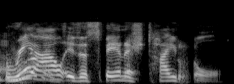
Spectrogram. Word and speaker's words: Real: so by the way, so they pronounce it Real Salt Lake. Like Real Madrid, obviously not one of the best teams in the world, but Real, it means royal, so it's Royal Madrid.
